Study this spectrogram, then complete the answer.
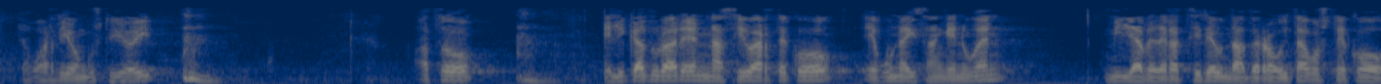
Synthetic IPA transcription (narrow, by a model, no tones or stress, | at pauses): e̞ɣoaɾðio̞ŋɡust̪io̞j | at͡so̞ | e̞likaðuɾaɾe̞nːasio̞aɾt̪e̞ko̞e̞ɣ̞unaisaŋɡe̞nue̞n | miʎaβe̞ð̞e̞ɾat͡siɾe̞wnd̪aβe̞ro̞ɣ̞e̞jt̪aβ̞o̞st̪e̞ko̞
